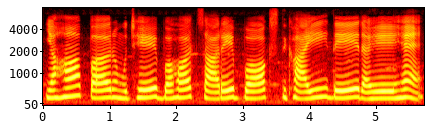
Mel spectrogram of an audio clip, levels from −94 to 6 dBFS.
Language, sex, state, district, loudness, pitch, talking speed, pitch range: Hindi, female, Madhya Pradesh, Katni, -12 LUFS, 235 Hz, 105 wpm, 220-250 Hz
